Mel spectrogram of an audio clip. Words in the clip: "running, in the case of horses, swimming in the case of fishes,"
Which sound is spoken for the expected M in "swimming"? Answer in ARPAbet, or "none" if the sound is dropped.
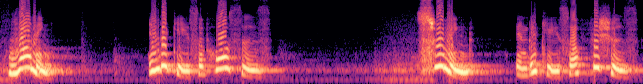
M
